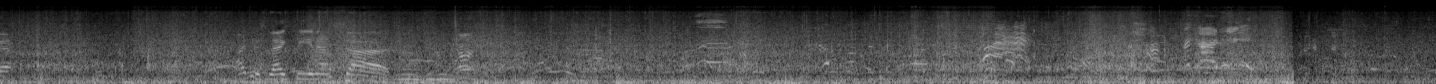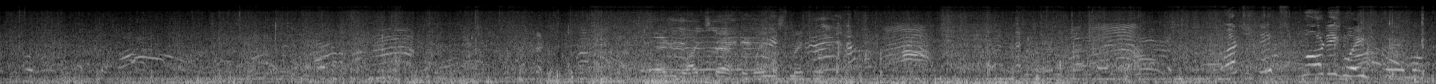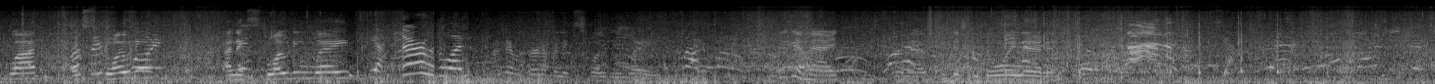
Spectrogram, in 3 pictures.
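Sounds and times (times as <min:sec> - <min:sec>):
small waves breaking on shore: 0:00.0 - 0:43.0
wind rumbling on microphone: 0:00.0 - 0:43.0.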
